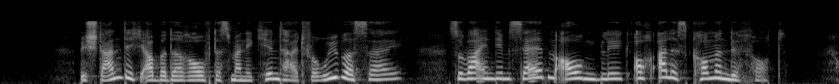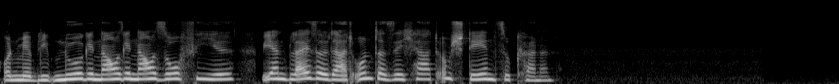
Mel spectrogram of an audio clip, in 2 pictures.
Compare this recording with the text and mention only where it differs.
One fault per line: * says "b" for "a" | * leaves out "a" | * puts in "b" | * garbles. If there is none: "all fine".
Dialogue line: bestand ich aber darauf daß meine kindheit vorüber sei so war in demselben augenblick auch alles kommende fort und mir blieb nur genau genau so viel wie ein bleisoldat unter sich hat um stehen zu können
all fine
